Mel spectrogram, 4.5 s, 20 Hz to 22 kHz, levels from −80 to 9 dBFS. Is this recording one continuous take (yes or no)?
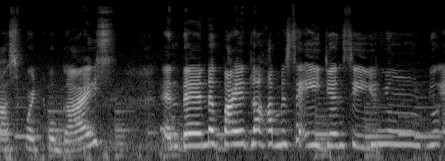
yes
